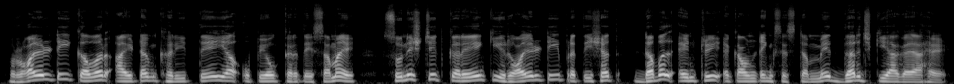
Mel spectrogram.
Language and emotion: Hindi, neutral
